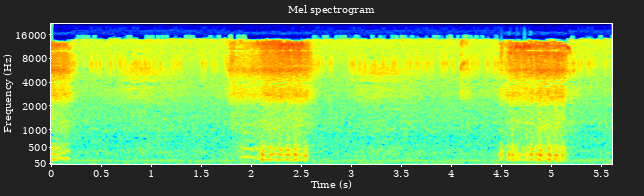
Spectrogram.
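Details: Sleeping rescue cat named Midnight gives two drawn-out snores about three seconds apart, each a rasping, rattling inhale with a fluttery low buzz, separated by quiet breathing and a faint constant hum.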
